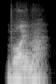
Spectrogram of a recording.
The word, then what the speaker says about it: Bäume: Be careful with the two letters here. Oi. Ja. Oi. Bäume.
